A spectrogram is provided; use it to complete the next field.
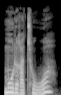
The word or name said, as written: moderator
